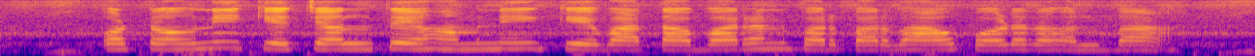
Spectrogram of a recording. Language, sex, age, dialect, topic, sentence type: Bhojpuri, female, 51-55, Southern / Standard, agriculture, statement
